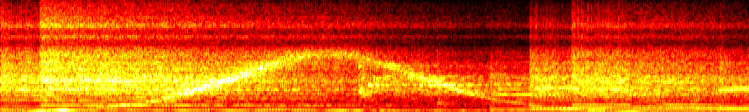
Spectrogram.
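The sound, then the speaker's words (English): A sustained, effects-heavy guitar tone played through an Old Blood Noise Endeavors Procession pedal, with a sweeping filter that rises and falls in a slow arc, washed in reverb and shimmering modulation, steady and fairly loud with no talking. “It does tremolo, it does flange, and it does modulation-y stuff. And it also does reverb.”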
